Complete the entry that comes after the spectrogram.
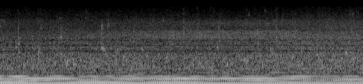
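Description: A small stream splashes steadily over rock steps, a continuous rush of running water with no pauses, accompanied by a low, steady droning hum underneath.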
